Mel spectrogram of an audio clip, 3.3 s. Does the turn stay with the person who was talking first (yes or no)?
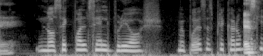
no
